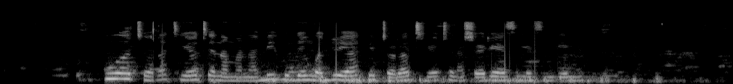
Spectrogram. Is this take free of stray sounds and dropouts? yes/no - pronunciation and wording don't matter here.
yes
